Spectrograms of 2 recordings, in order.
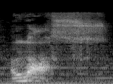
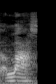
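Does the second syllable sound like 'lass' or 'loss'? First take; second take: loss; lass. First: The second syllable sounds like 'loss'. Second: The second syllable sounds like 'lass'. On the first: The speaker calls it right. "it's a loss" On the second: The speaker calls it wrong. "You don't pro- pronounce it alas"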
